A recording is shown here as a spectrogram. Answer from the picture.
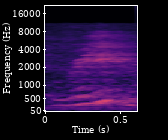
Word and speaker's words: read: on you're regular okay read read read read read read it's actually read read read okay pronunciation changes but spelling is the same and that's also irregular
